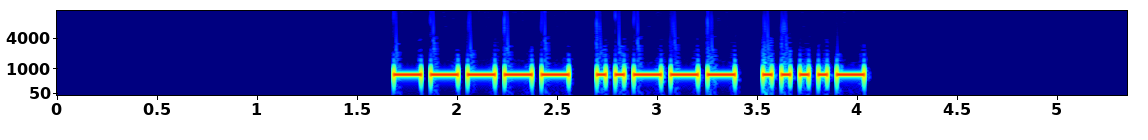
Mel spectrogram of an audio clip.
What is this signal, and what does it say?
Morse code, heard as a keyed tone, about 27 wpm, 700 Hz. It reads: 024
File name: Speed-Racing - Three Letter-Number Combinations - 22wpm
